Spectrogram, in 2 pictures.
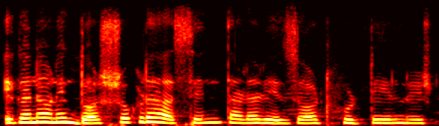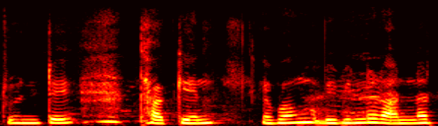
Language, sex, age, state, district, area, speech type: Bengali, female, 30-45, West Bengal, Purba Bardhaman, urban, spontaneous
